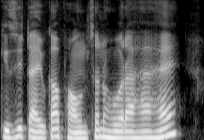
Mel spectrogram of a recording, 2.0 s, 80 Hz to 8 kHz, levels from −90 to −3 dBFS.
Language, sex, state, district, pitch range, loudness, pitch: Hindi, male, Jharkhand, Garhwa, 135-160 Hz, -13 LUFS, 140 Hz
